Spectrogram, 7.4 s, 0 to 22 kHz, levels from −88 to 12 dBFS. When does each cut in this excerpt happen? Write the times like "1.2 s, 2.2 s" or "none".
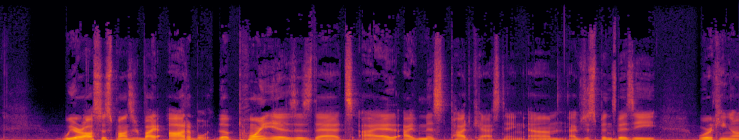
2.1 s, 6.1 s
